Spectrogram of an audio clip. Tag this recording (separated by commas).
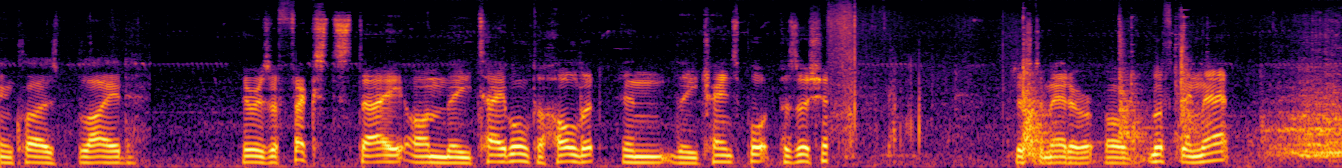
Speech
